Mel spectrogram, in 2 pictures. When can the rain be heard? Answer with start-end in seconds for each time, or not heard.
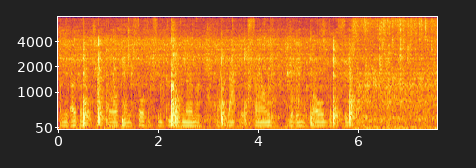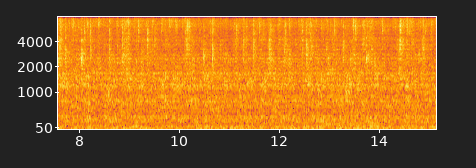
0.0-15.0.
